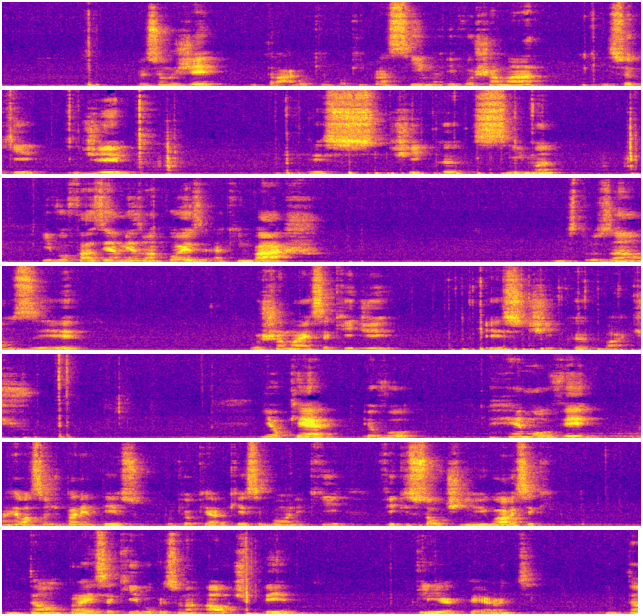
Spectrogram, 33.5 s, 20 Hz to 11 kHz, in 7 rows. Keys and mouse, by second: 3.3 click, 4.4 F2, 10.9 shift+middle click, 11.8 click, 12.2 e, 15.5 click, 16.3 F2, 21.4 click, 22.4 g, 26.7 click, 27.0 g, 29.1 click, 30.6 alt+p, 33.4 click.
